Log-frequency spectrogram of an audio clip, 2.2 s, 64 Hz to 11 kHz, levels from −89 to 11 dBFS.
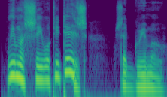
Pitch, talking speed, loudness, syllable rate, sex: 140 Hz, 215 wpm, -18 LUFS, 5.6 syllables/s, male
